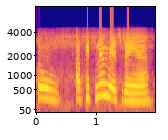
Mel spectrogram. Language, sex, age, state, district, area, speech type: Hindi, female, 18-30, Uttar Pradesh, Mirzapur, urban, conversation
